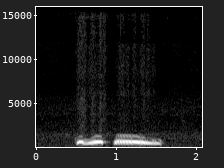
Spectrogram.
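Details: Spotted dove cooing in the 'thúc với gù' style: one phrase made of a short wavering coo and then a longer, steady coo that slowly falls in pitch, against a silent background.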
